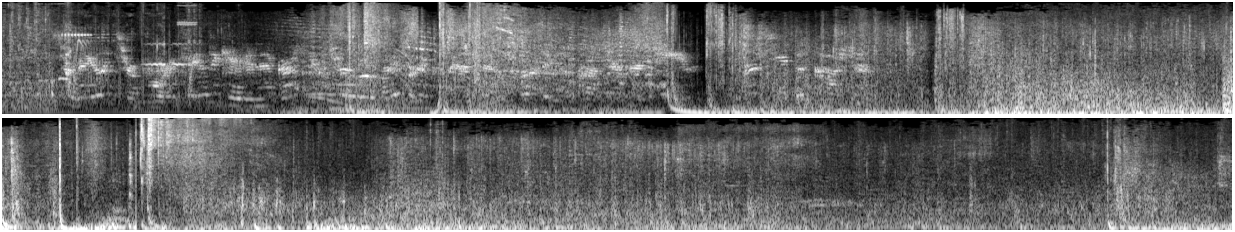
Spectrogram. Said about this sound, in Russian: Так назван один местный район и стал сталкиваемся с сочной аварией. Лично меня звук и визуал полностью устроил.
